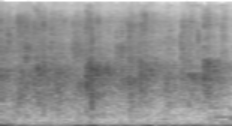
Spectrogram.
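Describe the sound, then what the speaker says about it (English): Audience applause after a conference talk on microservices testing, a dense, steady wash of many hands clapping at close range, continuous throughout. "Let's have a huge round of applause"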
